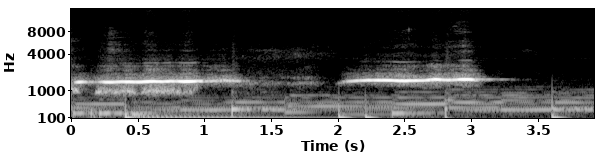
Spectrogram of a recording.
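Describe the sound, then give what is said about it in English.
A person whistles two long, slightly rising notes separated by a short pause, imitating the whistling call of the Lucheza creature, clear over a low, steady background hum. “Very much like a human whistling.”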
